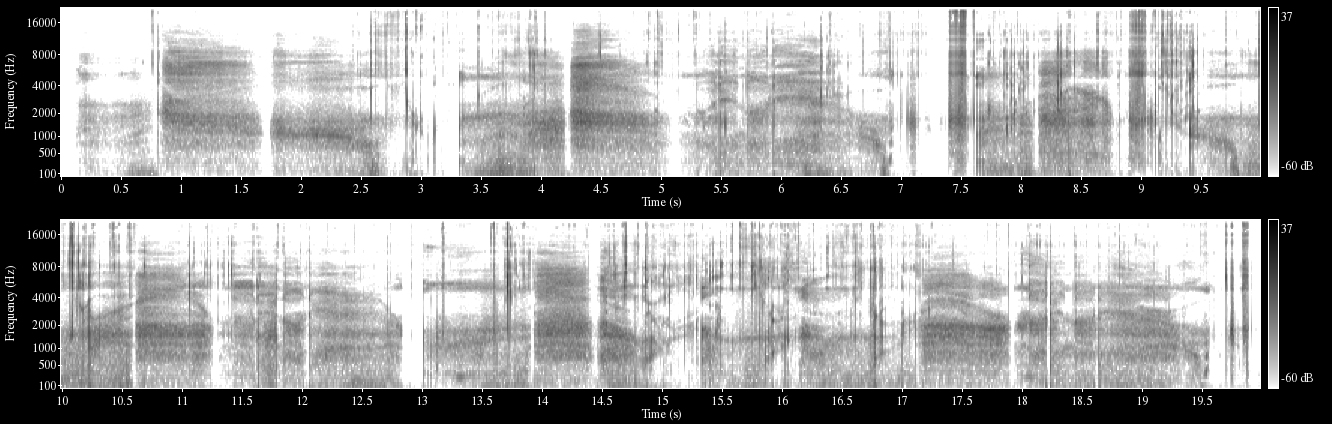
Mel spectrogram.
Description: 耳舐め ぬりぬり 左

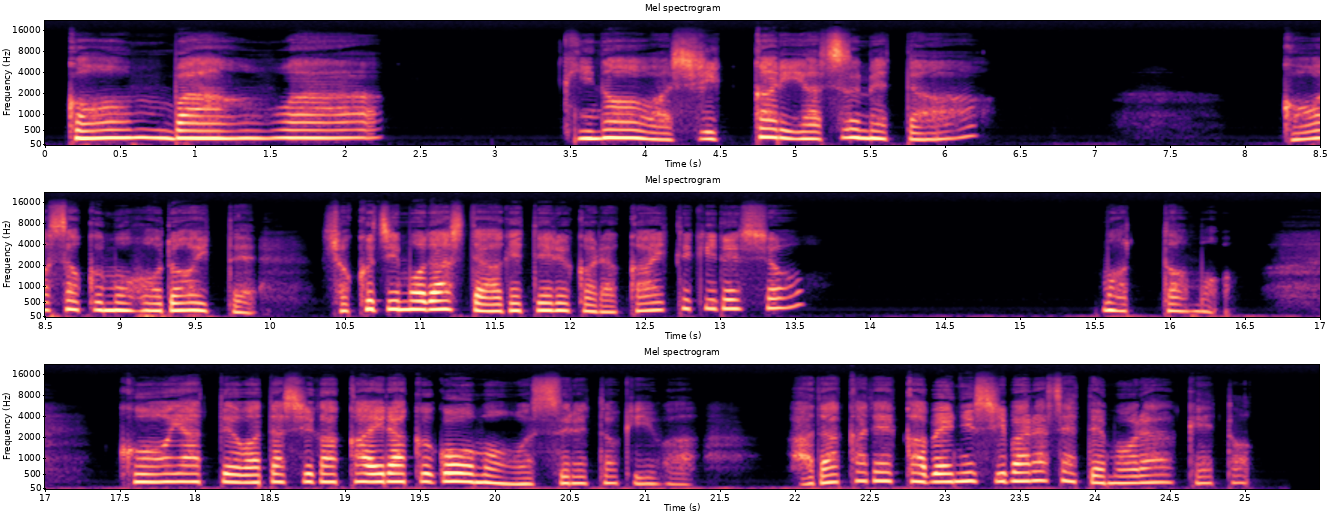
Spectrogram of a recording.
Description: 焦らし全身舐め; 女幹部

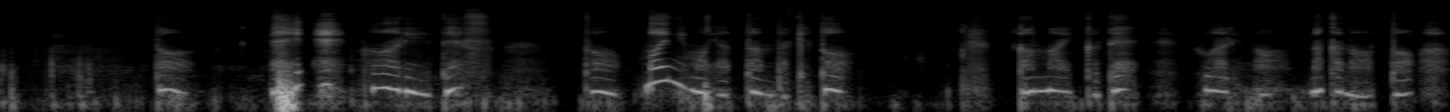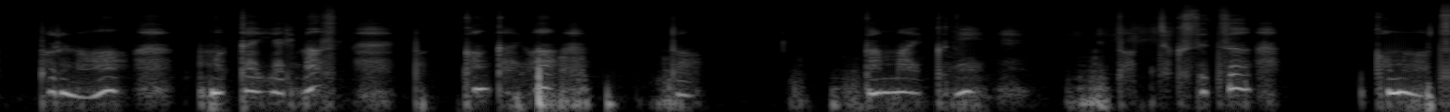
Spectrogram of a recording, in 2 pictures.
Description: ガンマイクで 膣内の音

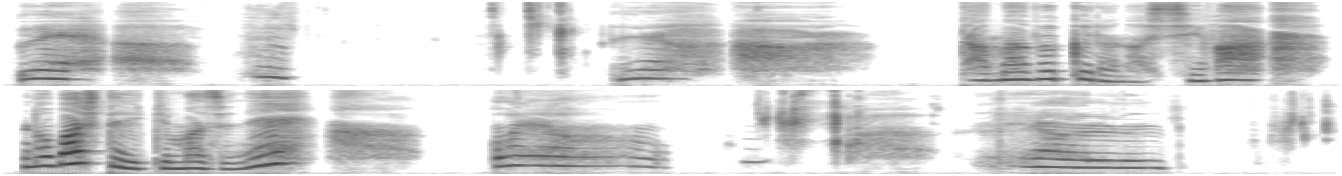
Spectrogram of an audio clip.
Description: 玉舐め; ダミーヘッドバイノーラル; VOICE LOVER

